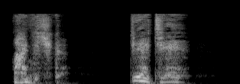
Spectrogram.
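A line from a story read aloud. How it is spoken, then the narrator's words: Hoarse croak. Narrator (Russian): прохрипел он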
